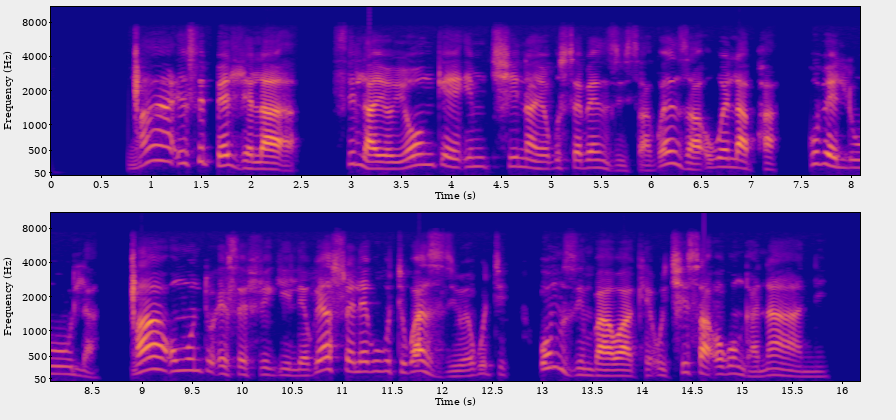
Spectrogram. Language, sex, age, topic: North Ndebele, male, 50+, health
